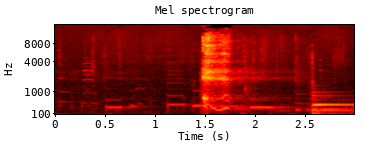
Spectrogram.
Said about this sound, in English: No, baby, clear your throat. Clear your throat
